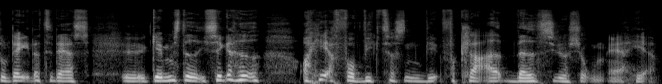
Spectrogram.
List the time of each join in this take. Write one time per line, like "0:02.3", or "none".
0:01.2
